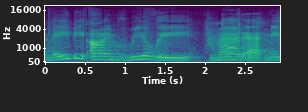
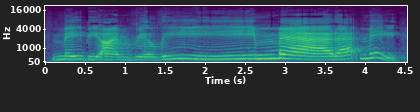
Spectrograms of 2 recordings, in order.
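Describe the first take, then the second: First: It is said at normal pace with a pause. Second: It is said slowly, stretched out.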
